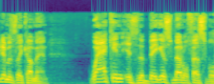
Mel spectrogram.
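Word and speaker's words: Wacken: as they come in whacking is the biggest metal festival in the world whacking is a huge metal fest now that follows the the w is pronounced as a v not any which is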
